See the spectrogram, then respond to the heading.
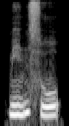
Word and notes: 民俗: mín sú

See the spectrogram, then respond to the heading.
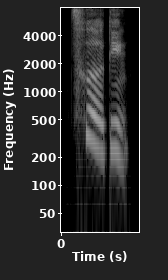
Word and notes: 测定: cè dìng

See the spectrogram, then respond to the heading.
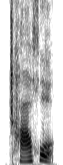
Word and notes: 查获: chá huò

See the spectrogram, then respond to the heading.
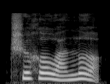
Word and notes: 吃喝玩乐: chī hē wán lè

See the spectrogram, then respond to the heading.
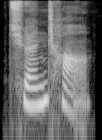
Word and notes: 全场: quán chǎng

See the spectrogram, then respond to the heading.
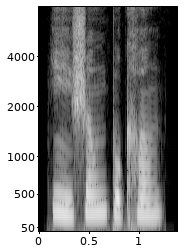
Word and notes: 一声不吭: yī shēng bù kēng

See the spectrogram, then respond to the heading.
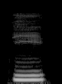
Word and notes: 一: yī

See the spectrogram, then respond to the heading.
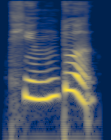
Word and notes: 停顿: tíng dùn

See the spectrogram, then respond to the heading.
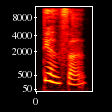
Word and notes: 淀粉: diàn fěn

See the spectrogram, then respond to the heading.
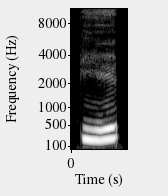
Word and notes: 与: yù

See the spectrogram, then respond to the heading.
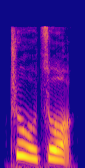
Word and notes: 著作: zhù zuò

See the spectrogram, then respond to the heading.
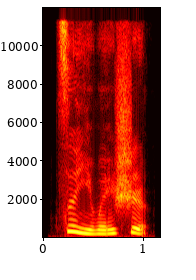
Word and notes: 自以为是: zì yǐ wéi shì

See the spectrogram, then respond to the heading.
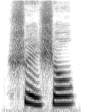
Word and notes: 税收: shuì shōu

